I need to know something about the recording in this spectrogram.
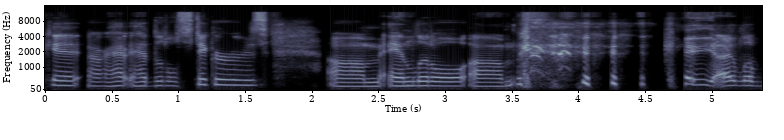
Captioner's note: laughs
